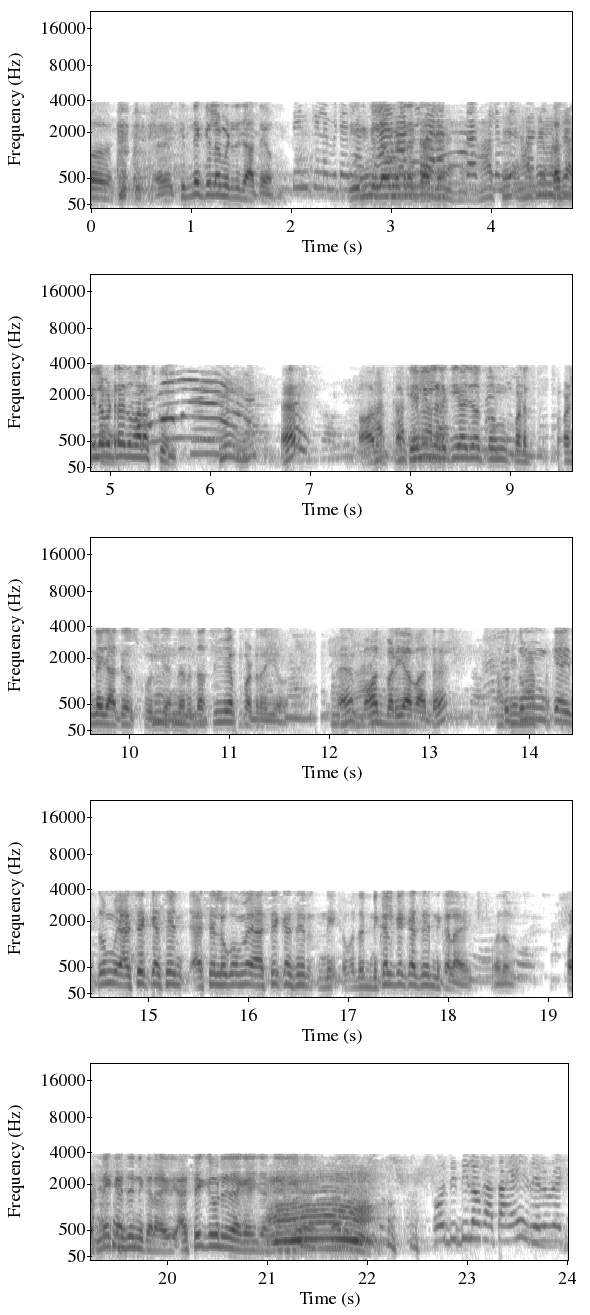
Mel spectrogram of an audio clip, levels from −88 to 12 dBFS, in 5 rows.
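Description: Late or slowly arriving packets repeatedly emptied the jitter buffer, causing repeated stalls (stutter) between 9.24 and 9.56 s and again between 11.05 and 12.18 s. Each stretch has three short gaps, the longest about 50 ms, which the receiver filled by continuing the last sound, so the audio drags and hiccups without losing anything. Later, an overfull jitter buffer triggered a jitter buffer speed-up, trimming around 70 ms each time in small pitch-period pieces. From 15.08 to 15.63 s the audio runs at 110% speed, noticeably hurried at unchanged pitch. From 21.86 to 23.53 s it runs at 103%, slightly faster but short of sounding hurried. Throughout, the band stops at 4 kHz, consistent with a G.711-type call codec.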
